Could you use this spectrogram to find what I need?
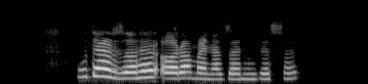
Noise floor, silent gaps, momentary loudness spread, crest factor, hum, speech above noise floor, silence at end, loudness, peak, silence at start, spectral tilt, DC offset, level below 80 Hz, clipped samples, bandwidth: -85 dBFS; none; 18 LU; 16 dB; none; 67 dB; 0.7 s; -18 LUFS; -4 dBFS; 0.8 s; -4 dB/octave; under 0.1%; -72 dBFS; under 0.1%; 7.2 kHz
